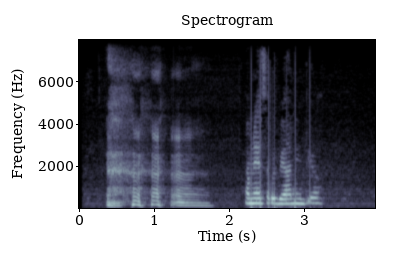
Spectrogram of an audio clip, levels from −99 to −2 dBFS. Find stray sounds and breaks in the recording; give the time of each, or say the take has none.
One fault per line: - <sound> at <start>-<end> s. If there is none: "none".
- laugh at 0.3-1.8 s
